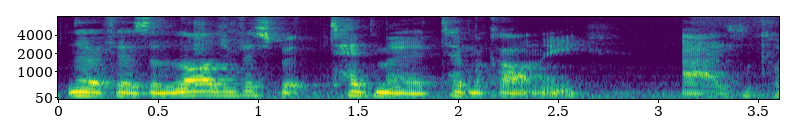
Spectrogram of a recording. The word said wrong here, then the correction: McCarty: McCarty, I can never say his name.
